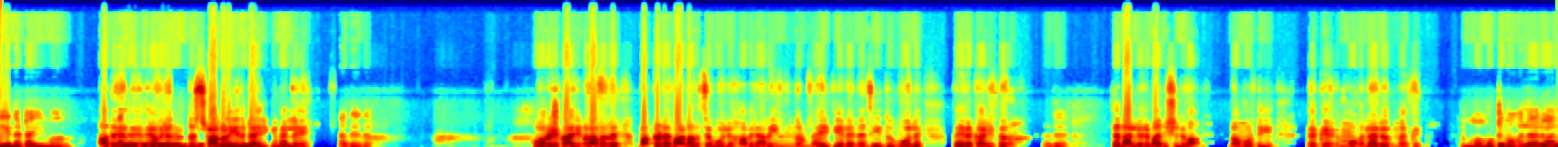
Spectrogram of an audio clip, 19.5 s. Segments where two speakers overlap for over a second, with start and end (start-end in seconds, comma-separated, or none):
1.5-3.4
